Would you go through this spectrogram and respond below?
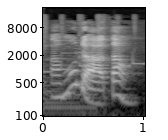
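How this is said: It is said in an angry tone. "kalau nada marah kayak kamu datang"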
